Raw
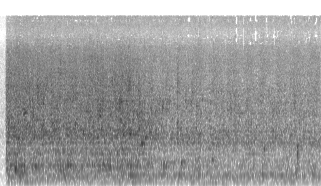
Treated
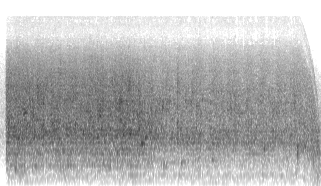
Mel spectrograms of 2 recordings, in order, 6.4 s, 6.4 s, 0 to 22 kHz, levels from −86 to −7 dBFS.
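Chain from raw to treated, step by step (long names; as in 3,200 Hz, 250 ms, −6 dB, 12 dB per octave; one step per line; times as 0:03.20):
turntable brake at the end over 0.43 s
three-way crossover with the lows and the highs turned down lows −20 dB, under 540 Hz, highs −18 dB, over 5,500 Hz
comb and all-pass reverb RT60 2.5 s, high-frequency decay 0.4×, pre-delay 15 ms, DRR 12 dB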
